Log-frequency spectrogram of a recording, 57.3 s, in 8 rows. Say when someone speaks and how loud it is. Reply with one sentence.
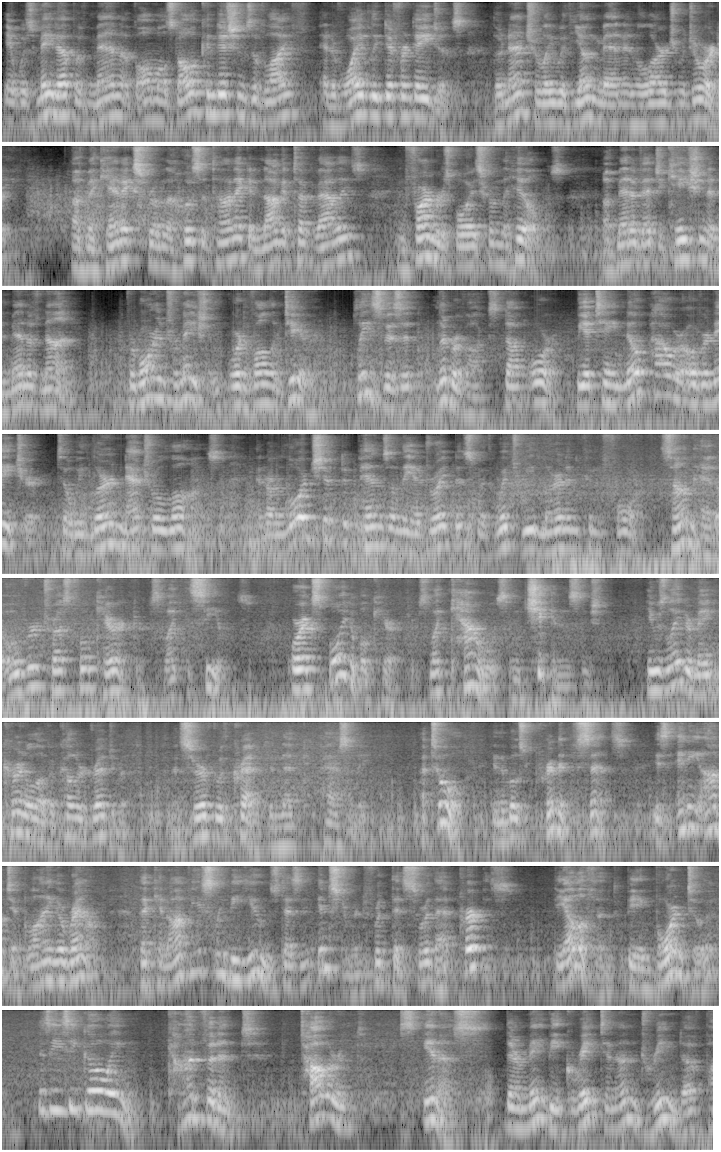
You can hear the talking from 0.0 to 57.2 s, at a steady volume.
